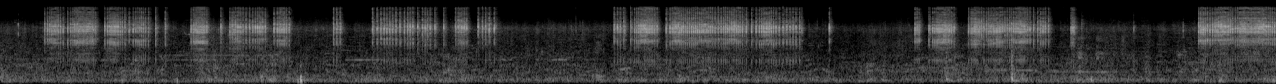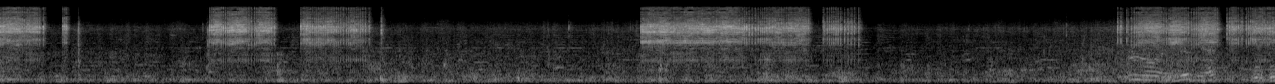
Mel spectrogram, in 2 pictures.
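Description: A big-game fishing reel's ratchet clicker buzzing in repeated bursts of one to two seconds, with quieter gaps between, as a hooked fish is fought.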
